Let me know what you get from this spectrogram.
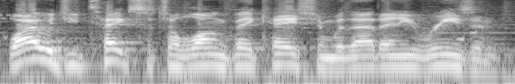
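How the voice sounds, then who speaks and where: A man's voice: mid-range voice, animated, fast talker, fairly bright tone, faint music behind, close to an everyday voice. A man playing an earnest, nervous young defense attorney. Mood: resolute. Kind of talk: video game fan dub acting.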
